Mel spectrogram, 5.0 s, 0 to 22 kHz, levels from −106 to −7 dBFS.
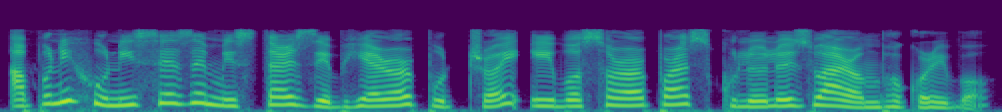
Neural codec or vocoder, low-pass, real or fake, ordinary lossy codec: none; 7.2 kHz; real; none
